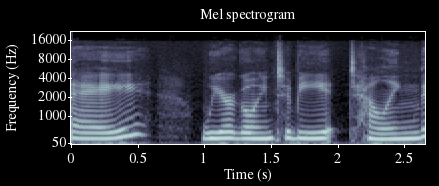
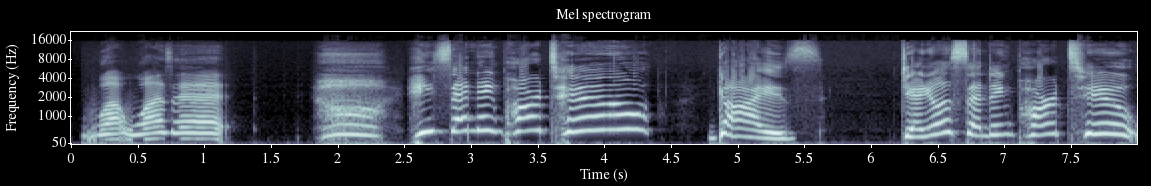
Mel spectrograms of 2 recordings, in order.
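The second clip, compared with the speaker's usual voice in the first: much higher and louder, slow and thrilled; excited squeal; 9 semitones higher, 6 dB louder, slower than usual. Real, not acted. Learning a viewer is sending part two, excited high squeal. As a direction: squeal with delight at the news. Excited about story news.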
